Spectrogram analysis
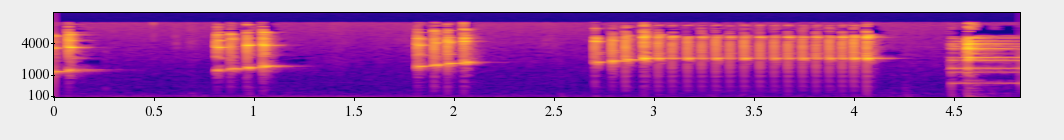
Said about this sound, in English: I love the bell, Captain. I just can't stop ringing it.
